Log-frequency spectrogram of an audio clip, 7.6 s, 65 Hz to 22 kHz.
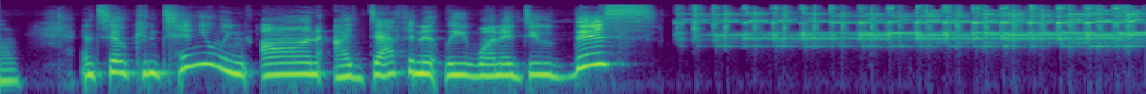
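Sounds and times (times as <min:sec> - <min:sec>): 
speech: 0:00.1 - 0:04.3
high bright bell ringing: 0:04.5 - 0:07.6.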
